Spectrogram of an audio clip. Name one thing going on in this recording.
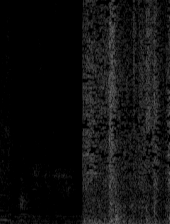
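Seeds rattle and patter into a plastic bag.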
